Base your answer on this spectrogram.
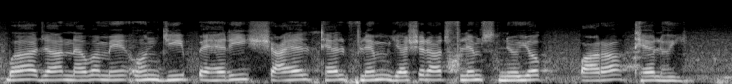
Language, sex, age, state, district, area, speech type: Sindhi, male, 18-30, Madhya Pradesh, Katni, rural, read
